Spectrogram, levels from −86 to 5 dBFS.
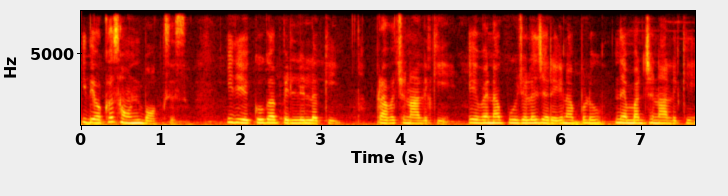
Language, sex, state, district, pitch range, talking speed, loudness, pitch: Telugu, female, Andhra Pradesh, Visakhapatnam, 200-225 Hz, 170 wpm, -14 LUFS, 215 Hz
